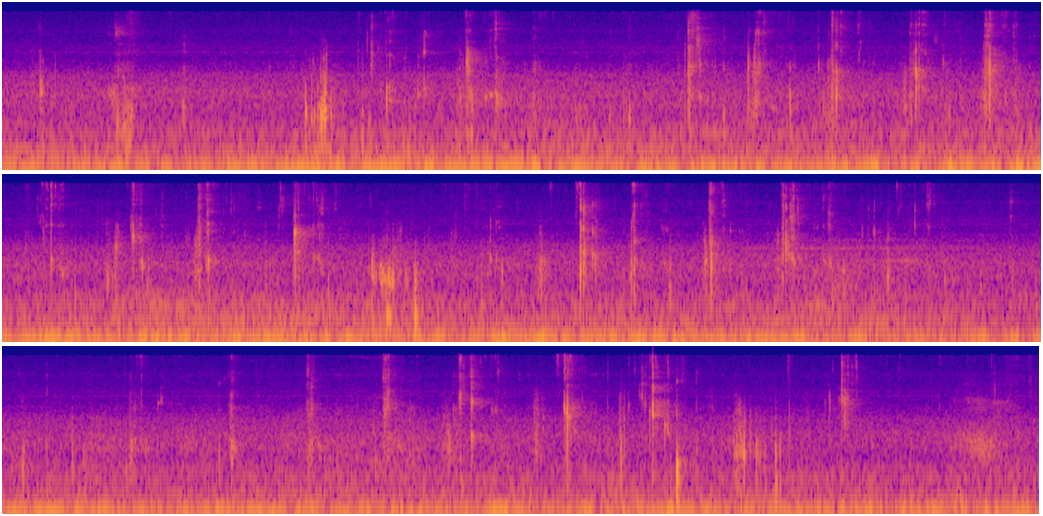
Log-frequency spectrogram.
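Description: Close-miked eating of soft injeolmi cream bread with red bean paste: biting and chewing, with many irregular wet mouth clicks and lip smacks.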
